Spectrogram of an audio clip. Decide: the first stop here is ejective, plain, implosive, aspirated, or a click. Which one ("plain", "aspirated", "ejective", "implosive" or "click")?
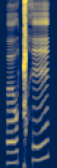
click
